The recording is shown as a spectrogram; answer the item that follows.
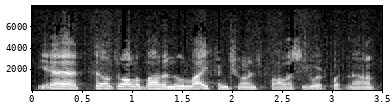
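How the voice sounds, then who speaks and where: An actor playing a meek, persistent oddball insurance salesman, deadpan, in 1940s radio comedy. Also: high voice, a little fast, gravelly, exaggerated voice. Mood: earnest, persistent. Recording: noisy old radio recording.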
